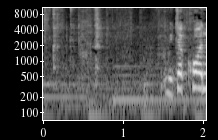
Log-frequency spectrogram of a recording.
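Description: Metal spoon stirring and scraping a thick sauce around a stainless steel pan, with a couple of short clinks in the first second.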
